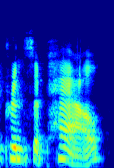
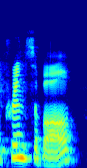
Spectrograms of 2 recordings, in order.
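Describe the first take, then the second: First: The final syllable 'pal' is stressed. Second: The final syllable 'pal' is unstressed. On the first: The speaker calls it wrong. "we don't say principal" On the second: The speaker calls it right. "we say principal"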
